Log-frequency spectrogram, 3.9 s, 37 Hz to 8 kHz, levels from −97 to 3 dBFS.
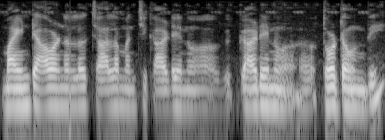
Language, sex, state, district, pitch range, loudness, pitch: Telugu, male, Andhra Pradesh, Anantapur, 130-140 Hz, -19 LUFS, 135 Hz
